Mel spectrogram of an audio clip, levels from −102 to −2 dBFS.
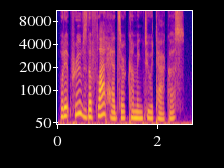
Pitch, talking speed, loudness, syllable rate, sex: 210 Hz, 220 wpm, -19 LUFS, 6.1 syllables/s, female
